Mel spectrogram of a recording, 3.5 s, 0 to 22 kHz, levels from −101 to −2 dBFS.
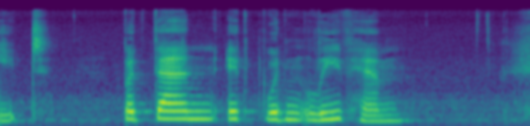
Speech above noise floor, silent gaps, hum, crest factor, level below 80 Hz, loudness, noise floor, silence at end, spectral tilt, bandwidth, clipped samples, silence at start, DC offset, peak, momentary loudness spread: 34 dB; none; none; 20 dB; -74 dBFS; -22 LUFS; -56 dBFS; 0 s; -4 dB/octave; 15.5 kHz; under 0.1%; 0 s; under 0.1%; -2 dBFS; 16 LU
